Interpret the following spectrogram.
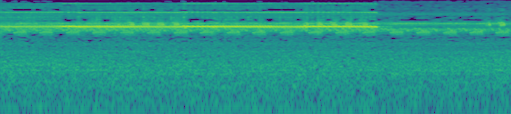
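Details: Insects produce a loud, unbroken shrill trill with slight swells in volume for nearly four seconds, then it cuts off, leaving quieter, evenly pulsed high chirps.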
